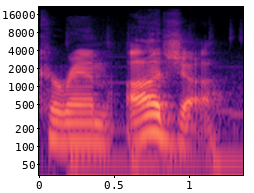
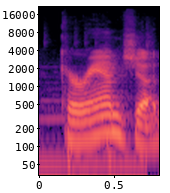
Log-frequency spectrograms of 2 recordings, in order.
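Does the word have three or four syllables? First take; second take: four; three. First: The word has four syllables, a vowel before j. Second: The word has three syllables, no vowel before j. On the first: The speaker calls it wrong. "I put an extra syllable in there" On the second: The speaker calls it right. "It's Karamja"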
